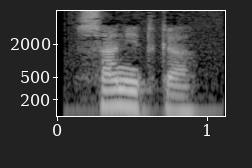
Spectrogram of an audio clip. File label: ambulance, slovak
